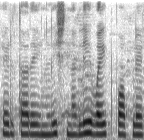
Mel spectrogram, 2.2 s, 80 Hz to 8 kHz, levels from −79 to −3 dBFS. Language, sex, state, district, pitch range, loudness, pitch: Kannada, female, Karnataka, Mysore, 205-215 Hz, -17 LUFS, 210 Hz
